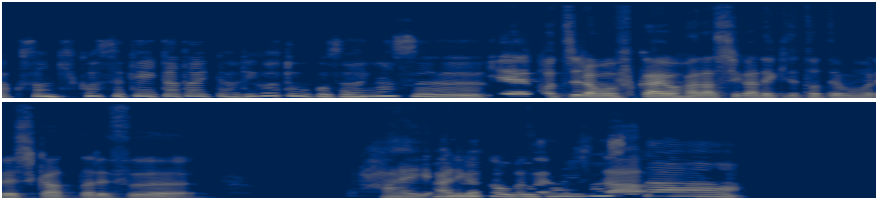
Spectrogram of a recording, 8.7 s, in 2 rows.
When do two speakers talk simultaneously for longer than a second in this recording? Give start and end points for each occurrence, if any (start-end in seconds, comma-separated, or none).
6.5-7.8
